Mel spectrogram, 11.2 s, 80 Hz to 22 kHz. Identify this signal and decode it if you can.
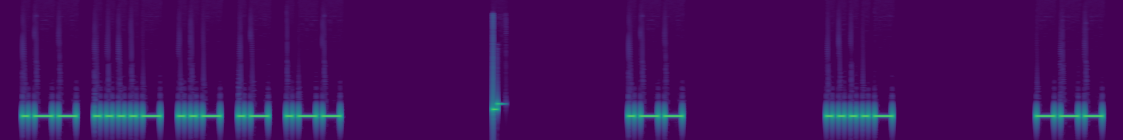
Morse code, heard as a keyed tone, about 20 wpm, spaced as for 11 wpm, 700 Hz. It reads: W4UAW W4O
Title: USA Call Signs - 8x Character Spacing - 20wpm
